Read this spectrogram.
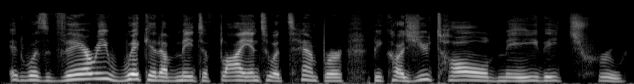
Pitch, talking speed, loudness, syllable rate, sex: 185 Hz, 160 wpm, -22 LUFS, 4.0 syllables/s, female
